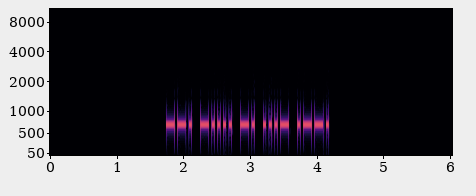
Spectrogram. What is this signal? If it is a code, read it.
Morse code, heard as a keyed tone, about 28 wpm, 700 Hz. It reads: G6NVP
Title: DXCC-100 Call Signs - 5 Characters - 28wpm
